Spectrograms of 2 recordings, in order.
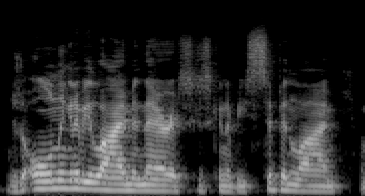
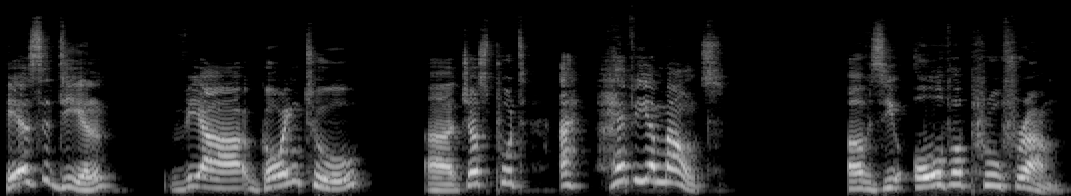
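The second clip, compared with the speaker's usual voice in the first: high-pitched, hammed-up effeminate German accent; 6 semitones higher, 4 dB louder than usual. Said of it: "Let's do the effeminate German".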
